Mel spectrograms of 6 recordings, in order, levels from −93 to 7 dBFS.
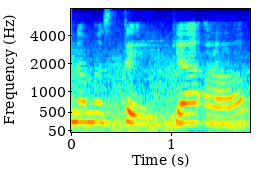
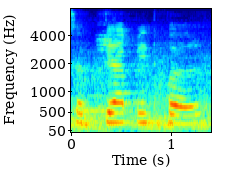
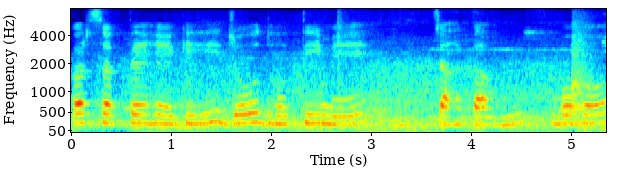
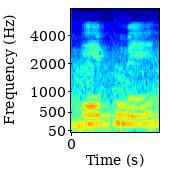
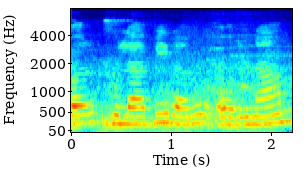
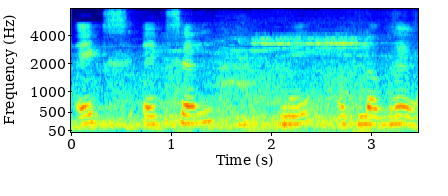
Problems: none marked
